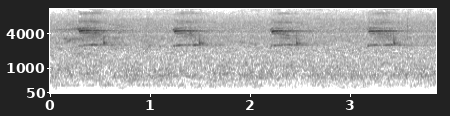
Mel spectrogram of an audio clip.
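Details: Comb-crested jacana at Hervey Bay, Queensland, giving four thin, high, squeaky notes, about one each second, over a steady background hiss.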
